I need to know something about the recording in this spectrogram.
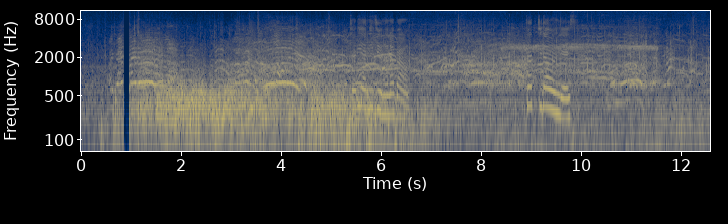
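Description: Spectators cheer and shout loudly outdoors.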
